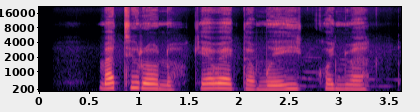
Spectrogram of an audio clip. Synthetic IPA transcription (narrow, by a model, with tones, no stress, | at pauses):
ma˦ti˦ɾo˦no˨kɛ˦wɛ˦k̚ta˨mwe˨i˦kʰːo˦ɲwa˦n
